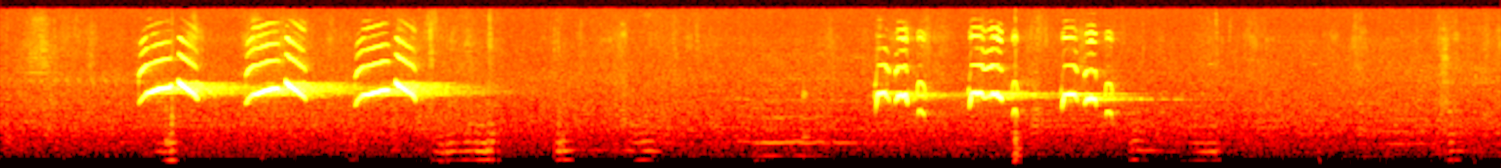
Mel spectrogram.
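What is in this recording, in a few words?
pevchiy drozd golos, song thrush voice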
